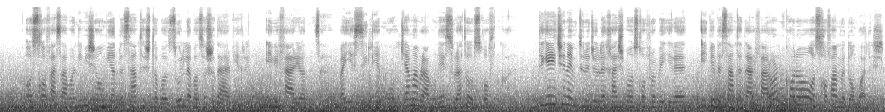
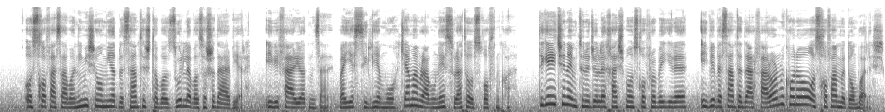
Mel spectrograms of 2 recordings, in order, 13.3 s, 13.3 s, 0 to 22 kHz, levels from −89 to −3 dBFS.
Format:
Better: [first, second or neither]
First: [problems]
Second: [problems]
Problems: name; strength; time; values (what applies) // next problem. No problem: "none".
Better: second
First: wind noise on the microphone; heavy; 1 dB below the speech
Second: wind noise on the microphone; occasional gusts; 25 dB below the speech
